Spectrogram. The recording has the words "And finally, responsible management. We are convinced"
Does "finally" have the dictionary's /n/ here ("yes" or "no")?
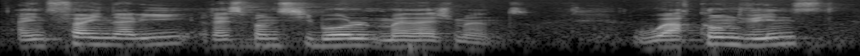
yes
